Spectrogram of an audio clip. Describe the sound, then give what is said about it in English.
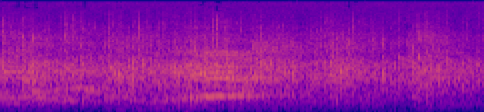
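A crowd applauds steadily with scattered cheers and whoops for a person asked to hand out Bibles, a dense, even wash of clapping that holds at a constant level for the whole short stretch. “That's a big cheer.”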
